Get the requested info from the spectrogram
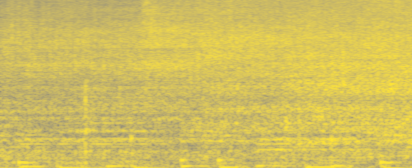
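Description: Sour kimchi sizzling as it is scraped into a frying pan of hot melted butter and stirred, the sizzle swelling louder about a second and a half in.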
